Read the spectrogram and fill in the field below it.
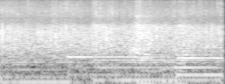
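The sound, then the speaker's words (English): A church audience claps steadily for people coming to the front to be born again, a dense wash of many hands with no pauses. Sustained low musical tones, like an organ or keyboard, play underneath the applause. “Clap your hands for them as they come.”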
